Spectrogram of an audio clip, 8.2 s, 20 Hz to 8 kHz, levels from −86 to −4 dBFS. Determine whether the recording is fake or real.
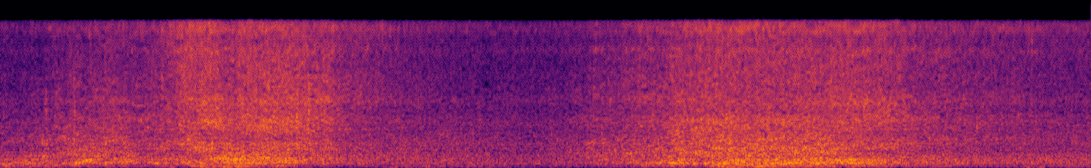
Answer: fake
